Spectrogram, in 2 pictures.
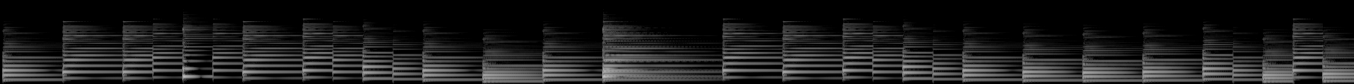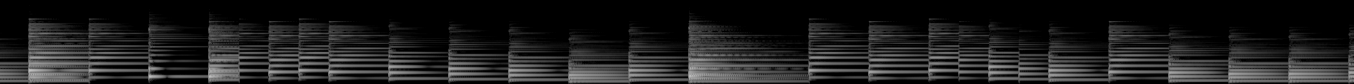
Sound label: banjo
